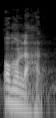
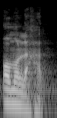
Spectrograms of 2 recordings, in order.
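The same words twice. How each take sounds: No difference in how they are said.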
